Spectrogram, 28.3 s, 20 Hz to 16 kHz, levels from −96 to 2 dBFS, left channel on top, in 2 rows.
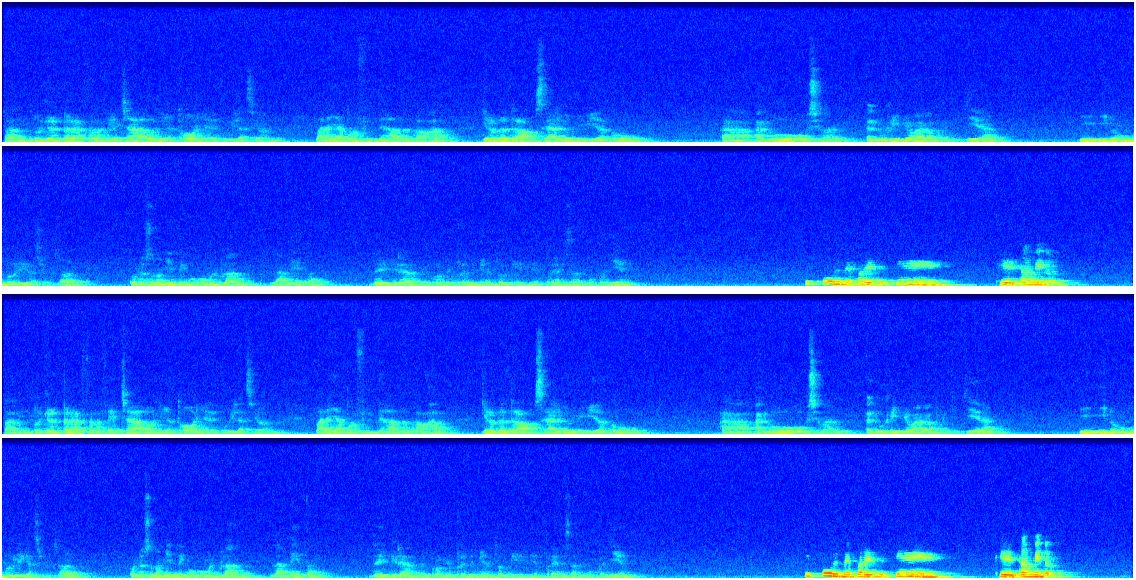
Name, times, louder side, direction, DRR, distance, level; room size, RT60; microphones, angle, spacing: voice 1, 0.0-5.5 6.0-8.0 9.0-10.5 10.8-12.4 13.5-15.1 15.7-18.1 18.7-22.0, equal, 30° right, -2 dB, 1.0 m, -44 dB
voice 2, 24.2-25.9 26.6-27.3, right 6 dB, 75° right, 6 dB, 0.3 m, -25 dB
4.0 x 3.0 x 4.4 m, 0.72 s
head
